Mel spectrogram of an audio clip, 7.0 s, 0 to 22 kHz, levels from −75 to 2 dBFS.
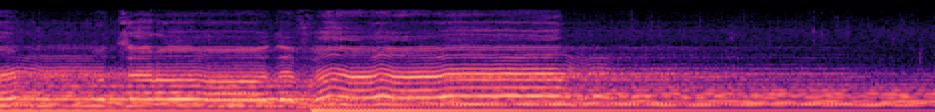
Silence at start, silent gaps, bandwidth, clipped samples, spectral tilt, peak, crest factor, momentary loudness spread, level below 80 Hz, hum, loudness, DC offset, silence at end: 0 s; none; 15.5 kHz; under 0.1%; -5.5 dB/octave; 0 dBFS; 12 dB; 10 LU; -24 dBFS; none; -13 LUFS; under 0.1%; 0 s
